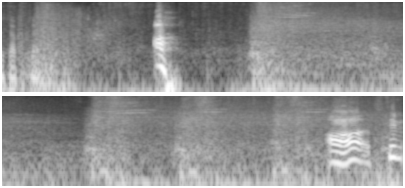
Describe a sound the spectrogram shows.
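Metal blades clash and strike in a fight.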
